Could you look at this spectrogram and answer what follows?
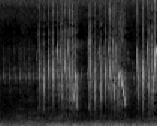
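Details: Hill prinia in energetic song for tutoring songbirds: dense rapid chattering notes in quick bursts, broken by short sharp whistles that bend downward, delivered hurriedly over faint low hum.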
